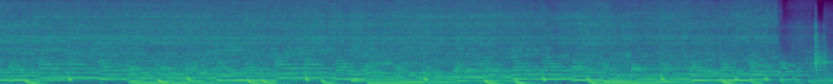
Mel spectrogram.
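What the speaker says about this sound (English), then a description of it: "it uses the air hammer to push against the metal and cause it to stretch" A pneumatic air hammer pounds and stretches sheet metal for a car patch panel in rapid, steady repetition, loud and close, cutting off briefly near the end.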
